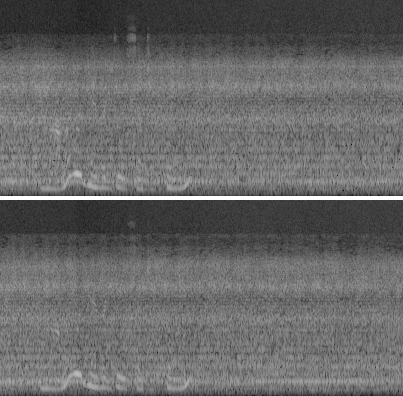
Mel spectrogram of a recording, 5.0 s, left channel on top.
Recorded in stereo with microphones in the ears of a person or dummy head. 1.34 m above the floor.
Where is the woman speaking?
35° left (ahead or behind).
